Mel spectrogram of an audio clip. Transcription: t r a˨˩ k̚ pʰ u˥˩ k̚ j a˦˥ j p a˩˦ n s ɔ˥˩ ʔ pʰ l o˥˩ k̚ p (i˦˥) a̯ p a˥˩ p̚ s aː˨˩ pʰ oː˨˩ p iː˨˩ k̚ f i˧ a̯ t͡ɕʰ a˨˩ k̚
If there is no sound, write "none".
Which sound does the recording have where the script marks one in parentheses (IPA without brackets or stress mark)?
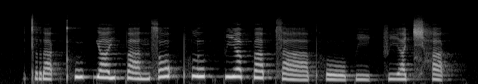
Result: i˥˩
